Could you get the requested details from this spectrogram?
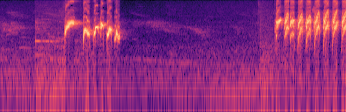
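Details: Red-whiskered bulbul from Thailand, kept as a cage bird, in a song meant for young birds to copy: a fast warbled phrase of slurred notes, a pause, then a rapid run of about nine sharp repeated chirps.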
